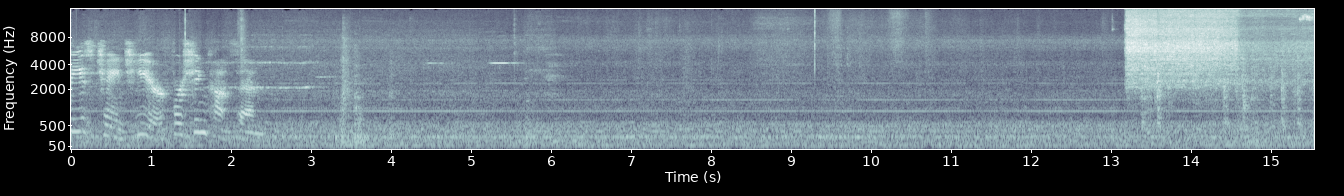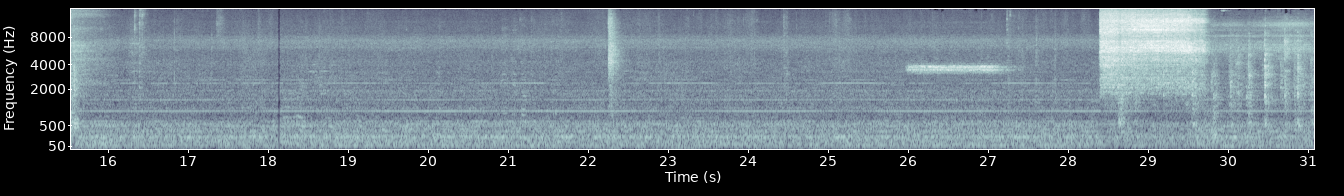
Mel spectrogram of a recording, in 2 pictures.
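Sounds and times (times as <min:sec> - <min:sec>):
train rumble: 0:00.0 - 0:31.0
air brake hiss: 0:13.2 - 0:15.9, 0:28.4 - 0:29.9.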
